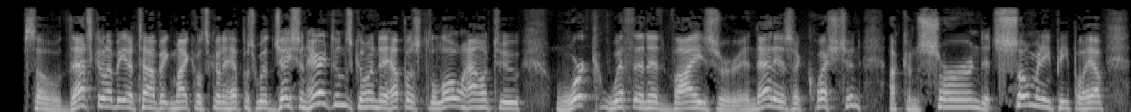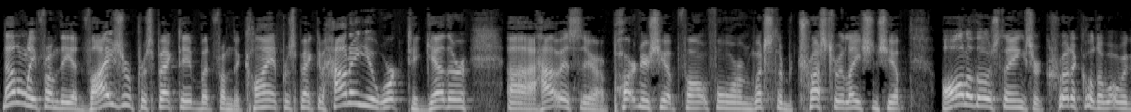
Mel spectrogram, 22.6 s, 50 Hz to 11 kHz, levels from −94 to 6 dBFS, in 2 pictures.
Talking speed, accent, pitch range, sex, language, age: 200 wpm, American, 165-215 Hz, male, English, 50-69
